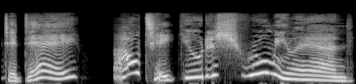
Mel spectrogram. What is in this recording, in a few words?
loading en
